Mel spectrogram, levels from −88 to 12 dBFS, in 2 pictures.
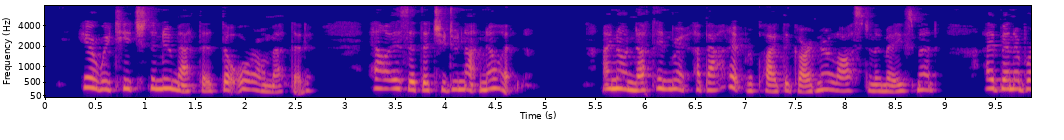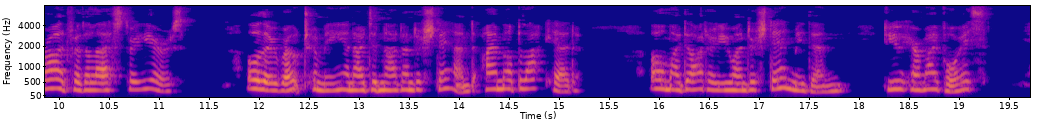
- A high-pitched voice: Yes, very high, 250 Hz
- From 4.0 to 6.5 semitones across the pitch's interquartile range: No, average, 3.1 semitones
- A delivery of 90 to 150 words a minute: No, average, 195 wpm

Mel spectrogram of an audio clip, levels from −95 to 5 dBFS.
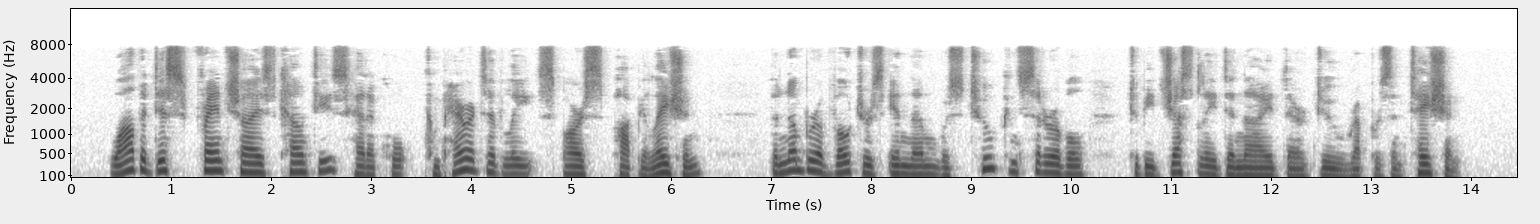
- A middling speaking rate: No, slow, 105 wpm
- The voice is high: No, low, 130 Hz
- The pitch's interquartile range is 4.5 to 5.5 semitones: Yes, average, 5.1 semitones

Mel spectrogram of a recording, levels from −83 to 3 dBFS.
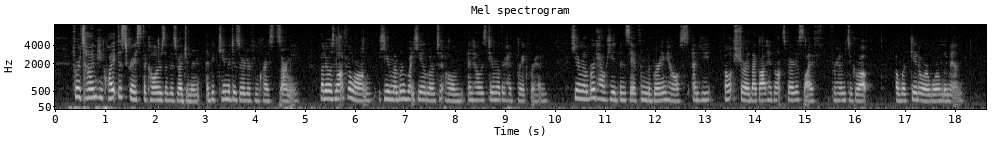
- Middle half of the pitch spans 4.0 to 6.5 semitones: No, average, 2.7 semitones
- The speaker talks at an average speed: No, fast, 240 wpm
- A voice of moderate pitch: No, high, 215 Hz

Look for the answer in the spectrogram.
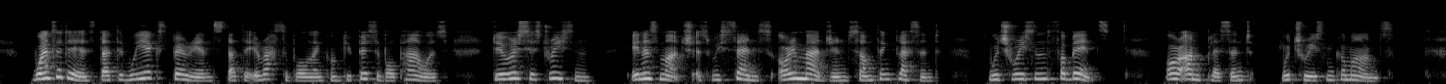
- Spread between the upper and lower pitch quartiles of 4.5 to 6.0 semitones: Yes, average, 5.3 semitones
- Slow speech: Yes, slow, 130 wpm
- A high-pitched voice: Yes, high, 215 Hz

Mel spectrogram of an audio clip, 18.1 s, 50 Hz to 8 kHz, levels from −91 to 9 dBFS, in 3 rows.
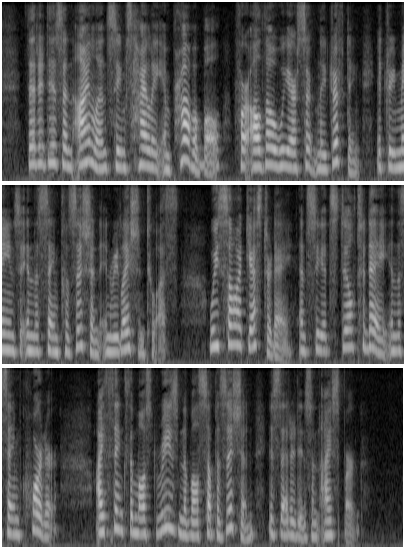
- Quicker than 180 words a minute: No, average, 170 wpm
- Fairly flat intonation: No, average, 4.2 semitones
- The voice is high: Yes, high, 215 Hz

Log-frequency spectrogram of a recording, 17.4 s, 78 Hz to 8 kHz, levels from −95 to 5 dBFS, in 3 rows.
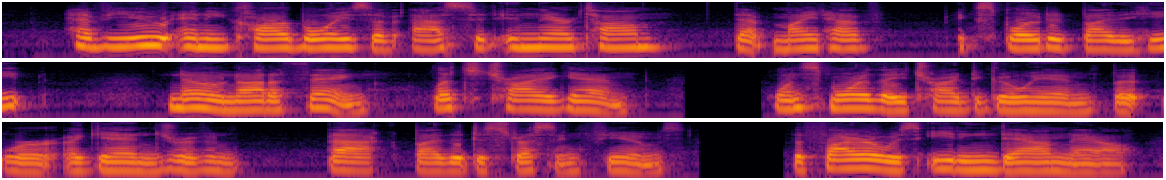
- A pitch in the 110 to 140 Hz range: No, medium, 170 Hz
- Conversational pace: Yes, average, 155 wpm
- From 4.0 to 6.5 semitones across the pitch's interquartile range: Yes, average, 4.3 semitones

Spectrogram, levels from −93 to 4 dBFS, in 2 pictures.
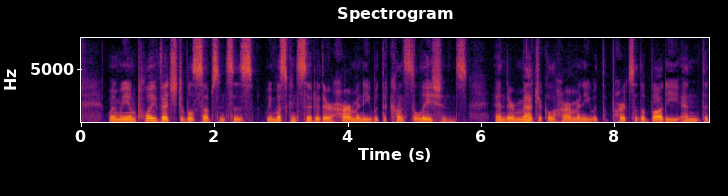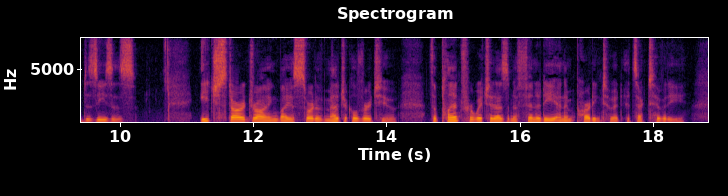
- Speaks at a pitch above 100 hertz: Yes, low, 135 Hz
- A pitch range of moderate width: Yes, average, 4.0 semitones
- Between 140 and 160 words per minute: Yes, average, 155 wpm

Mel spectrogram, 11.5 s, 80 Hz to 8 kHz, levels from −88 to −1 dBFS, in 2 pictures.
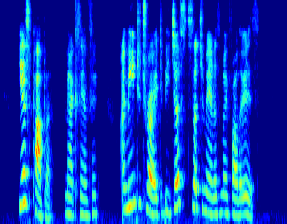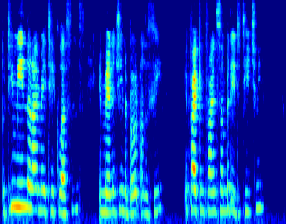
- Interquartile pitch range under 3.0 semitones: No, average, 3.8 semitones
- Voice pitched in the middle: No, very high, 255 Hz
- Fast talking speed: Yes, fast, 220 wpm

